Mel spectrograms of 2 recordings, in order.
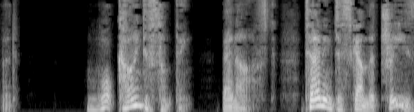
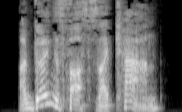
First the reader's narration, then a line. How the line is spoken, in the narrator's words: Josh snapped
